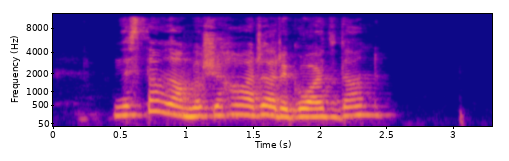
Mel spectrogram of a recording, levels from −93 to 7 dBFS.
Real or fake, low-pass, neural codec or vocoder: fake; 10.8 kHz; vocoder, 44.1 kHz, 128 mel bands, Pupu-Vocoder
